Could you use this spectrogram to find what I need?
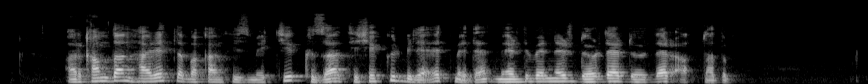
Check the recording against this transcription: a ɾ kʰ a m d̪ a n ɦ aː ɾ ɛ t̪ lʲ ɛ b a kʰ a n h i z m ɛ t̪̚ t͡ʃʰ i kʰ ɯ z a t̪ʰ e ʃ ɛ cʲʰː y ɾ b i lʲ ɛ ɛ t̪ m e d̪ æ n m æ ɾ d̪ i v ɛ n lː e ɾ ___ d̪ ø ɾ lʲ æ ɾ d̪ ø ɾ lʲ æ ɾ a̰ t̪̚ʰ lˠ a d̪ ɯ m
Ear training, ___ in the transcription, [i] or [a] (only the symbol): i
